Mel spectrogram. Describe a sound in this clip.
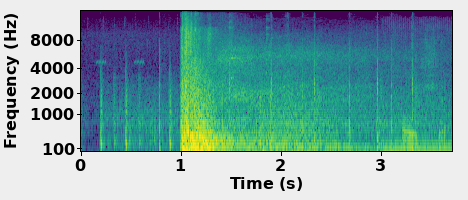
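A rifle shot cracks and echoes across open country.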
